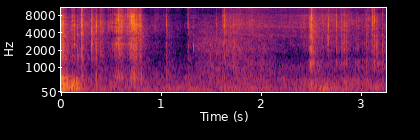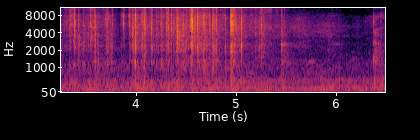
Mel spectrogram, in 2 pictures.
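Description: A small paper sachet of vanilla powder crinkling as it is torn open and emptied. The crackling rustle comes in the first second and again for about three seconds from two and a half seconds in.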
